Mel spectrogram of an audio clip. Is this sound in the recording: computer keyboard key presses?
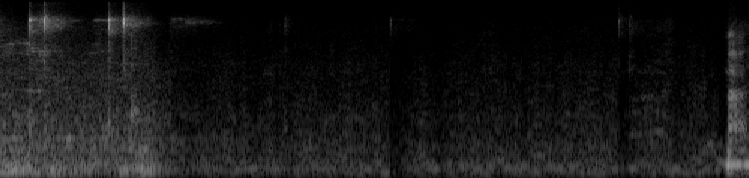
yes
